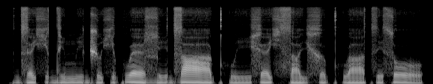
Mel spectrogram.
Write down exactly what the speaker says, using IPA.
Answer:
d͡zɛçə di mid͡ʒo çɛkʷɛːɮiː d͡zaː kʷʰiːxɛːç saj xəːkʷʰaːt͡si so

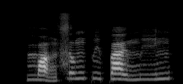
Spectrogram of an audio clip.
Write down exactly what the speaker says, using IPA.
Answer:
mɑ̰˨˩ŋsɤ˥ŋpi˥˧ pa˥˩ɪ̯mi˧˥n

